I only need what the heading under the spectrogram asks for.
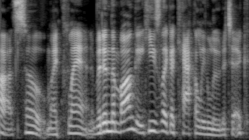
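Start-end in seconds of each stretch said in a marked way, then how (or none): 0.0-1.4 silky, smooth-talking villain drawl, very slow. Imitating the movie villain Nova's way of talking: smooth-talking villain voice. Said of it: "a smooth talking, like".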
